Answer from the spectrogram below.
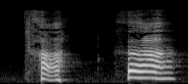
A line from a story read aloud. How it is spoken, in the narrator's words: His laughter caused ear damage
